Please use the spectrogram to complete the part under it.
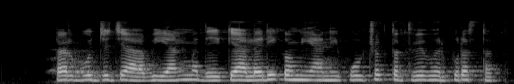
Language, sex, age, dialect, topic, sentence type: Marathi, female, 41-45, Varhadi, agriculture, statement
